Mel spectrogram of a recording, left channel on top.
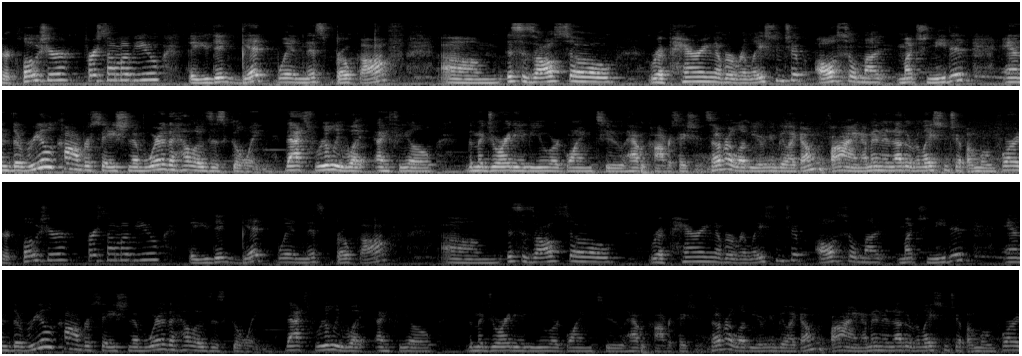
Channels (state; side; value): quieter; right; 17.2 dB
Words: closure for some of you that you didn't get when this broke off. This is also repairing of a relationship, also much needed. And the real conversation of where the hell is this going? That's really what I feel the majority of you are going to have a conversation. Several of you are going to be like, I'm fine. I'm in another relationship. I'm moving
